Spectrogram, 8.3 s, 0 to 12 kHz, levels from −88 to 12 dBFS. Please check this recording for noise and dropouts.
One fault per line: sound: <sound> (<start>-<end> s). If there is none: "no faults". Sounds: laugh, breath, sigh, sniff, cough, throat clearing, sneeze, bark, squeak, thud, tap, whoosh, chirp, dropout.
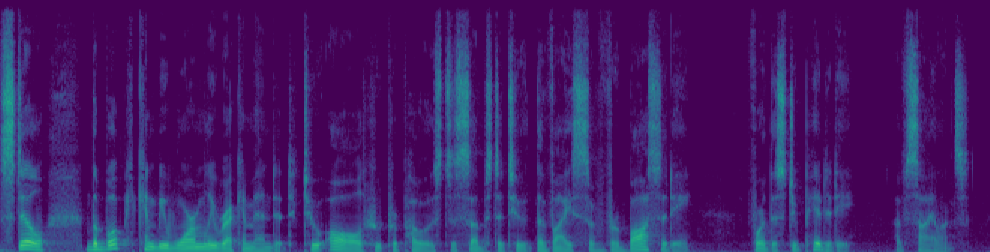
no faults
